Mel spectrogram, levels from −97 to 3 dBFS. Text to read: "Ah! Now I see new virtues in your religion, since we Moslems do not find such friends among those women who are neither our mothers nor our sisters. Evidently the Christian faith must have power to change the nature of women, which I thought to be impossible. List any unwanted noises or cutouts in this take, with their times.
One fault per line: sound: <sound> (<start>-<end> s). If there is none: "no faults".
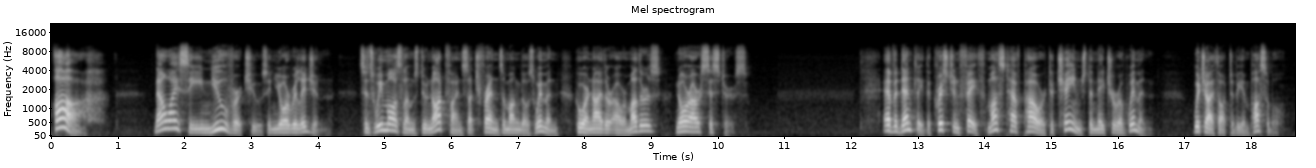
no faults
